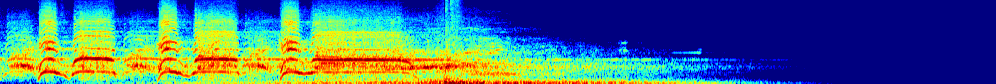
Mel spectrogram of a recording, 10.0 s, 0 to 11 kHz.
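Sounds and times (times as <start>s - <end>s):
voice-like chanted calls: 0.0s - 6.4s.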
